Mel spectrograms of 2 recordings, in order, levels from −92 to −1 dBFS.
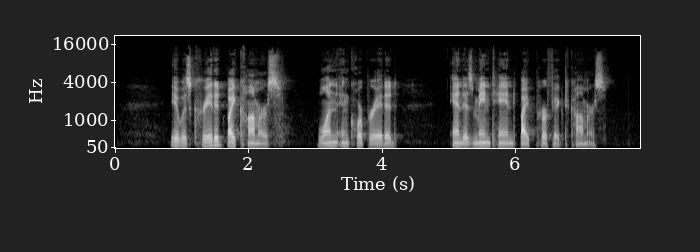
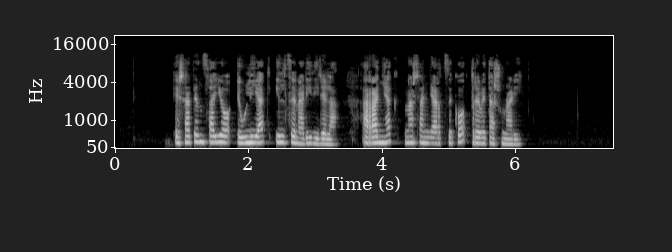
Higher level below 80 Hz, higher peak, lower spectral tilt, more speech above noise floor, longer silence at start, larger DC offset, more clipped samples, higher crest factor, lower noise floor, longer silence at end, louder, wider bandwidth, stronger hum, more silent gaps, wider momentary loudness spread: first, -68 dBFS vs -78 dBFS; first, -2 dBFS vs -6 dBFS; second, -3.5 dB/octave vs -5 dB/octave; second, 48 dB vs 55 dB; about the same, 0.85 s vs 0.9 s; neither; neither; about the same, 24 dB vs 22 dB; second, -73 dBFS vs -82 dBFS; second, 0.55 s vs 1.4 s; about the same, -25 LUFS vs -27 LUFS; first, 15 kHz vs 11.5 kHz; neither; neither; first, 11 LU vs 7 LU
